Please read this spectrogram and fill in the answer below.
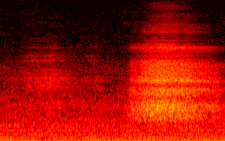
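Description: A woman breathing hard, winded after a high-intensity set of mountain climbers. One long, noisy breath is heard about one and a half seconds in.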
